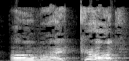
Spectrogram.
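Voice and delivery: long, loud horrified cry; father's yell. A narrator's reading. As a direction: yell in drawn-out horror. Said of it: "yelled the father".

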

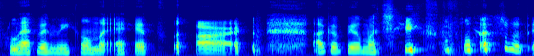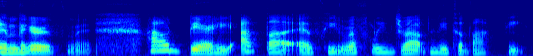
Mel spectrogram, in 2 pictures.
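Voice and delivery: ordinary talk

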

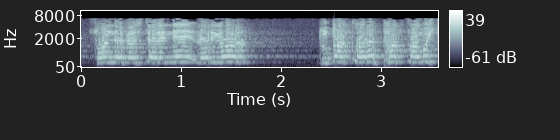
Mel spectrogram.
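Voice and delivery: usual speaking voice

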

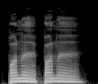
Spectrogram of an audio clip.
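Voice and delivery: put-on high, loud child's call; little boy calling. A narrator's reading. Small beggar boy calling to the officer, high child's voice. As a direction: pipe up to get his attention. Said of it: "ozval se hlas za jeho zády".

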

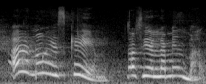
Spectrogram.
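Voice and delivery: jumpy high mock-flustered excuse; flustered fib. Mother caught lying to her child about the turtle, flustered high excuse. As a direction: squeak out a caught-out lie, half-hearted.

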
